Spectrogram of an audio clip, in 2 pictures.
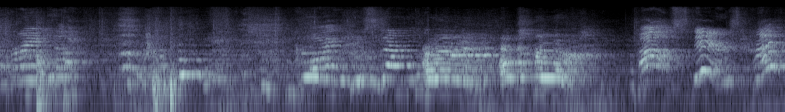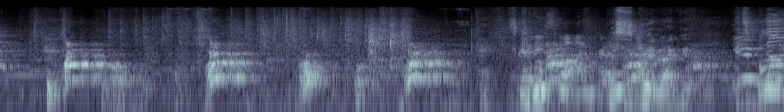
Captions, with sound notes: Help Granny up! (laughing) Why did you startle me? - Granny, upstairs! - Upstairs, huh? (dog barking) - Okay let's keep looking. - Granny's gone, granny's gone. - Okay, this is good, right?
